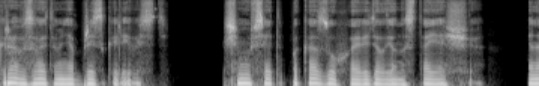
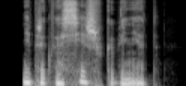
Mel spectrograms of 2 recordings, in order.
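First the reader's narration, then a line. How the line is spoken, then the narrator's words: Timid, shy. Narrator (Russian): спрашивает робко, стеснительно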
